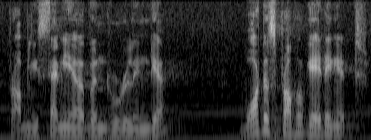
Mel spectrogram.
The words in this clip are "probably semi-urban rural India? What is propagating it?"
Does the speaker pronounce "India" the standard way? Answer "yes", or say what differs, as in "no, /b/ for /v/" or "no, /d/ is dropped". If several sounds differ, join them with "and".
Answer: yes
